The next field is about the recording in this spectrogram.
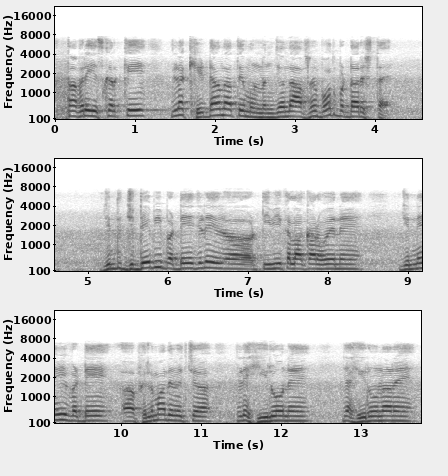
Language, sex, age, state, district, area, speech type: Punjabi, male, 45-60, Punjab, Mansa, urban, spontaneous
